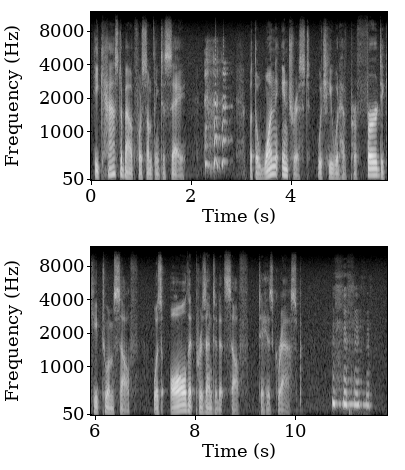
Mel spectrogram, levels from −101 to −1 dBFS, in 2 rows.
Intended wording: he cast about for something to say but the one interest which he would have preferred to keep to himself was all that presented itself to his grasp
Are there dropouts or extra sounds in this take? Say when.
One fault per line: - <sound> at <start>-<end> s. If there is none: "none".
- laugh at 2.2-2.9 s
- laugh at 10.7-11.6 s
